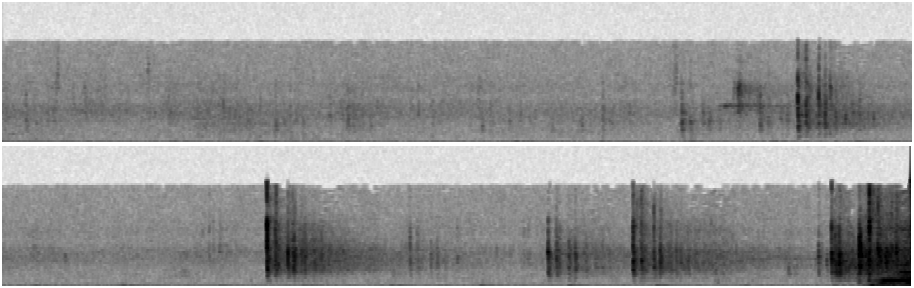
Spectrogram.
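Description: Bamboo kendo swords clack against each other.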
